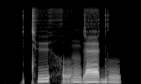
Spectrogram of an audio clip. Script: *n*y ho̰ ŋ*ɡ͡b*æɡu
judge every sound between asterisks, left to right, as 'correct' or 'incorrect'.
incorrect: tʰ, incorrect: ɡ

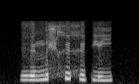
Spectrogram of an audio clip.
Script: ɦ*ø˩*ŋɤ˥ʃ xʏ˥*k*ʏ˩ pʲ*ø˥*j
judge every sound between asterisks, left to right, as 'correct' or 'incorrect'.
correct, incorrect: x, incorrect: ø˩

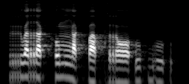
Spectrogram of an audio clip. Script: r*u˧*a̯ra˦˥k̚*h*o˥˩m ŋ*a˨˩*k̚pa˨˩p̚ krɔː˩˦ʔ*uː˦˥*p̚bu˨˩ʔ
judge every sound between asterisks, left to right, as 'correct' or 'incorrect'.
incorrect: u˦˥, correct, correct, correct

